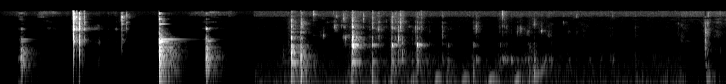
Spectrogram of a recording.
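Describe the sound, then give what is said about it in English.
Sharp glassy clinks and knocks ring out at the start, followed by a fizzing, gurgling pour with bubbly patter, as glass bottles of Molson Canadian beer are handled and opened, with no talking. “Well, let's open it up and we'll head on down.”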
